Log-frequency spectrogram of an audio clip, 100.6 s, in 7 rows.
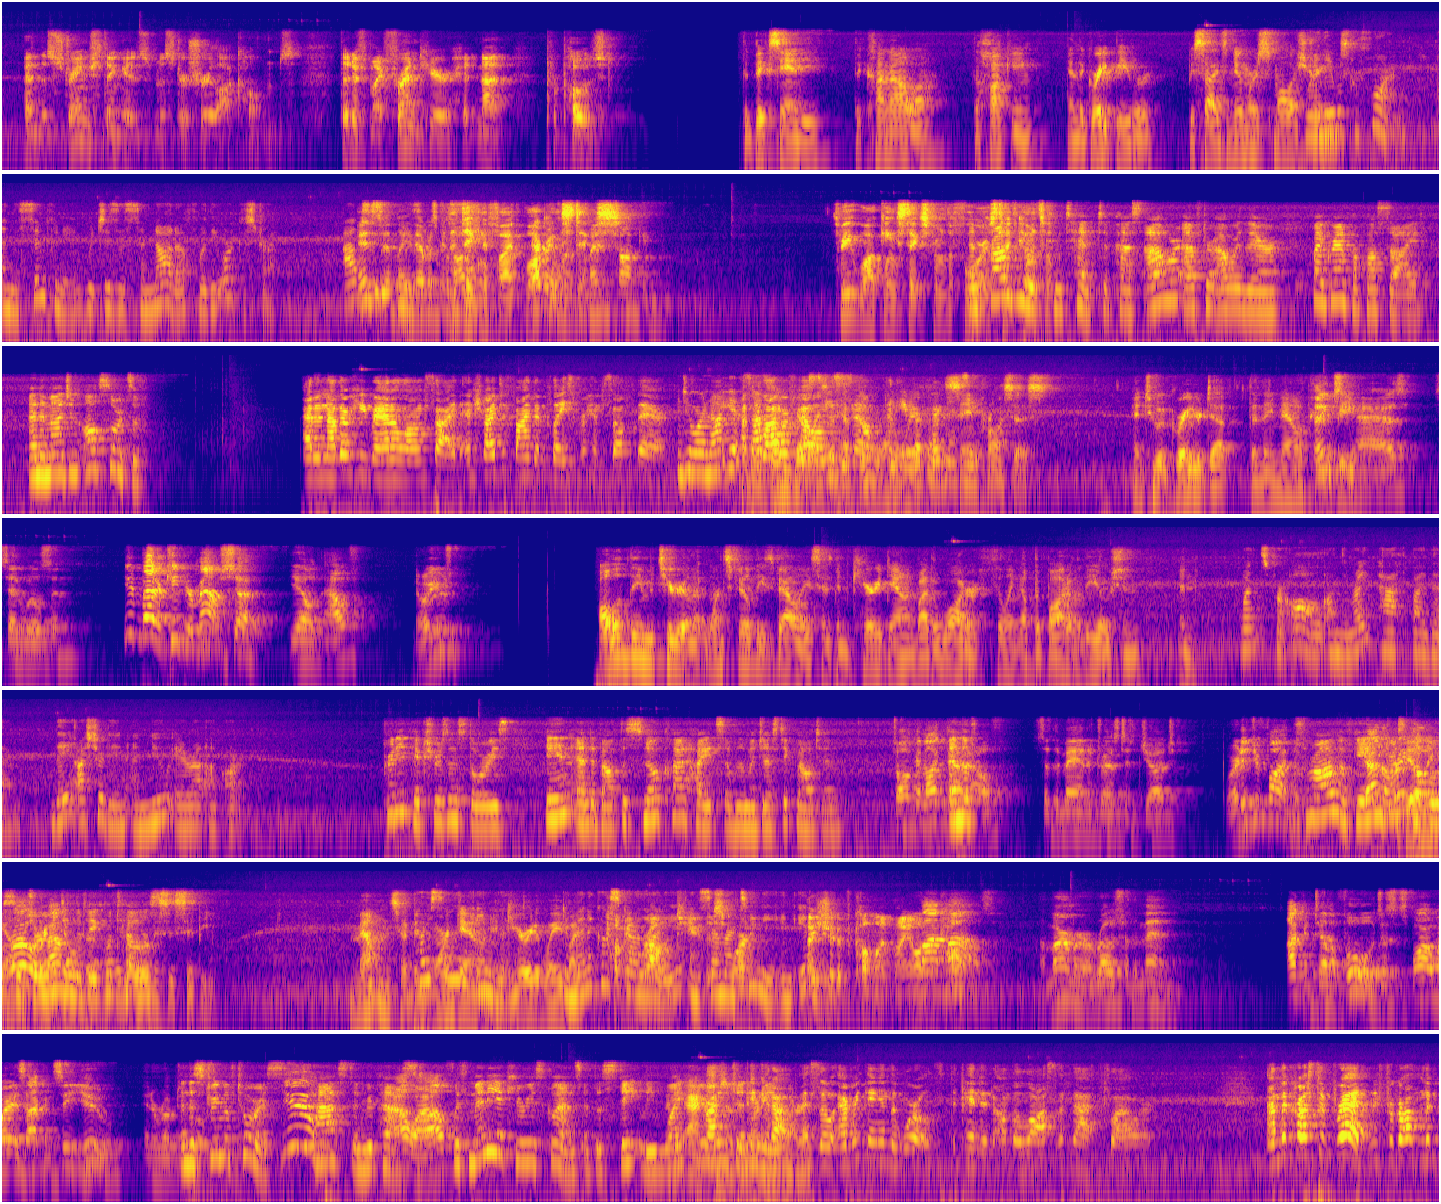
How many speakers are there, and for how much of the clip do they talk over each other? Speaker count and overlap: eight, about 22%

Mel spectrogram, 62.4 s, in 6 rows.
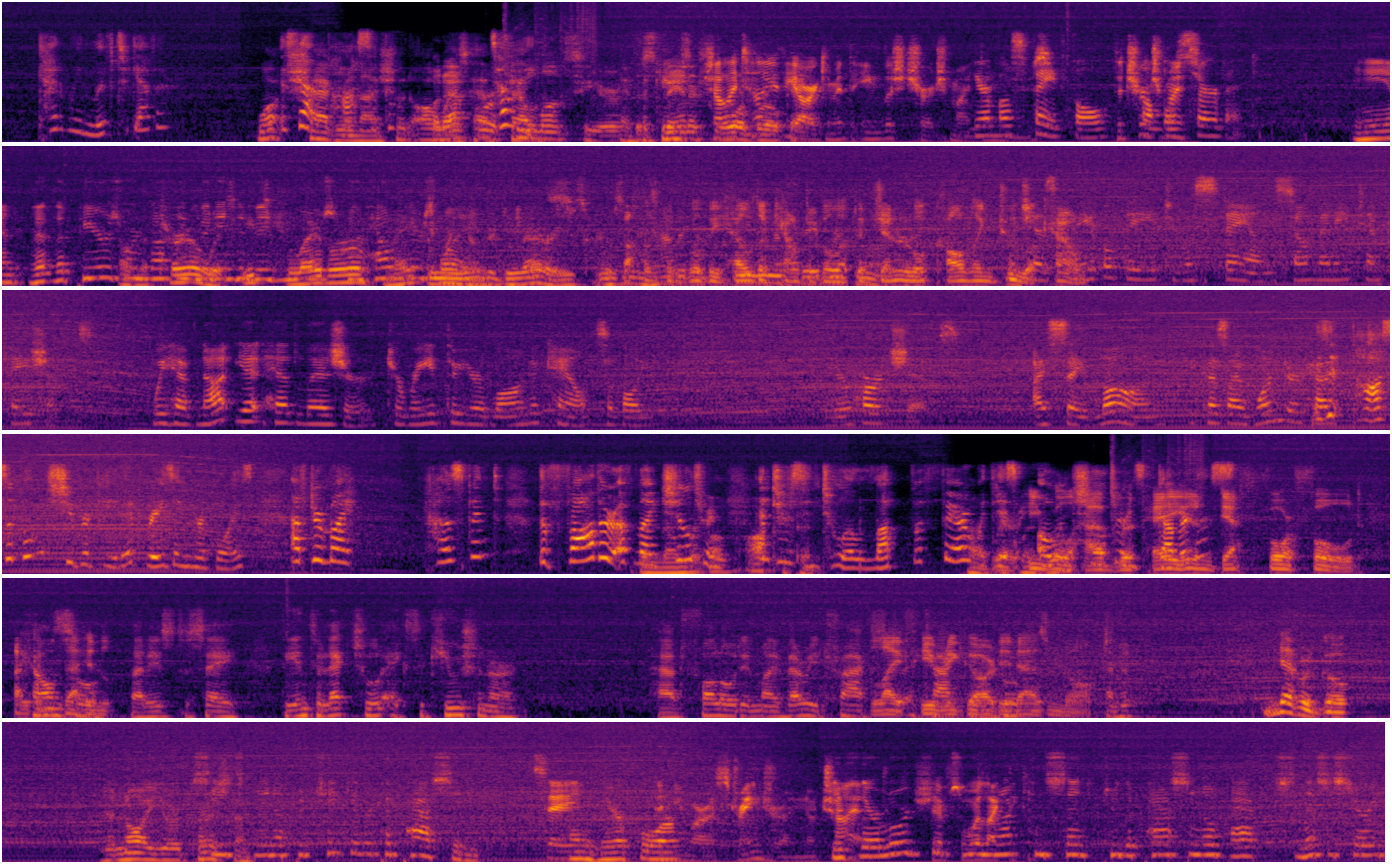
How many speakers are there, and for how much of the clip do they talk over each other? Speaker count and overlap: nine, about 39%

